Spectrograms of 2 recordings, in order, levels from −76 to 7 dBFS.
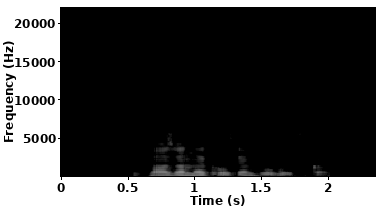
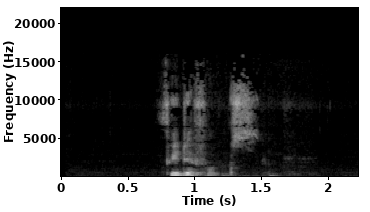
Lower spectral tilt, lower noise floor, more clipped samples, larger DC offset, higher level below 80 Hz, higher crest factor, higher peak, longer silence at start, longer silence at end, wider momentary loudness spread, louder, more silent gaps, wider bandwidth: first, -6.5 dB/octave vs -3 dB/octave; first, -74 dBFS vs -62 dBFS; neither; neither; second, -78 dBFS vs -62 dBFS; about the same, 22 dB vs 22 dB; second, -22 dBFS vs -4 dBFS; about the same, 0.65 s vs 0.75 s; second, 0.35 s vs 0.6 s; first, 20 LU vs 14 LU; second, -42 LUFS vs -23 LUFS; neither; second, 6.2 kHz vs 16.5 kHz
